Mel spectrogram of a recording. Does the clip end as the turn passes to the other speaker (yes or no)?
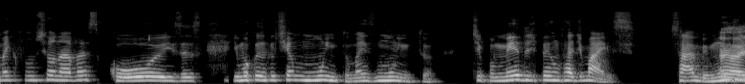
no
